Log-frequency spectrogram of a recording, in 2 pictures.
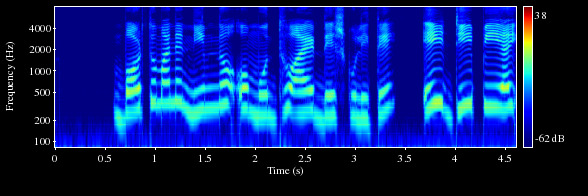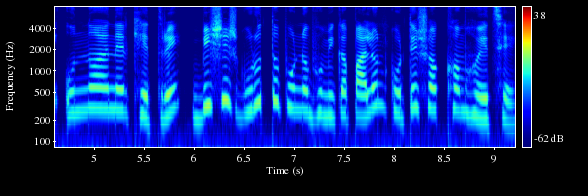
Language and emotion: Bengali, neutral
